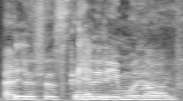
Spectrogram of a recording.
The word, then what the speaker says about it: Molloy: Pronounce it properly, Dave. It's Molloy. Kennedy Moulton.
